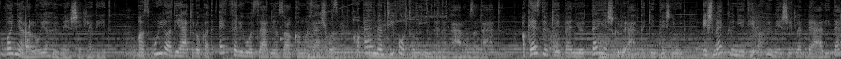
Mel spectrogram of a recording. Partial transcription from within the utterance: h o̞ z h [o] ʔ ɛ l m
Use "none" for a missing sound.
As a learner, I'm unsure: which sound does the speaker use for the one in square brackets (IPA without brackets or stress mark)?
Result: ɒ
